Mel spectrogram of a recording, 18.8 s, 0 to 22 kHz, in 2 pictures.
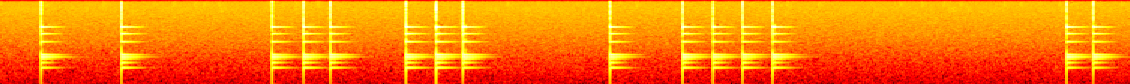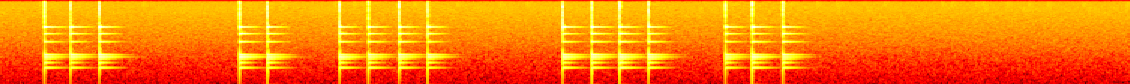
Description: Tap code, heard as taps on a metal pipe, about 4 knocks a second. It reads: AND HIS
